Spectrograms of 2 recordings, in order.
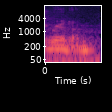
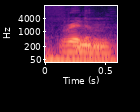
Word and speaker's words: riddim: Well, like the word Riddim is like Jamaican for rhythm. Okay. It's not really like Jamaican. It's just like, how it's pronounced. Like the vernacular. Yeah. Riddim.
